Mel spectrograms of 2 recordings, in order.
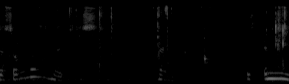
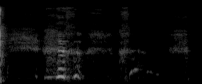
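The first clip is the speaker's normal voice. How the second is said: laugh; 10 semitones higher, 5 dB louder than usual. Real, not acted. Giggling before the story starts.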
